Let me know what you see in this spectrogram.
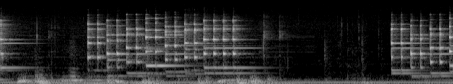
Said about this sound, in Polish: Mamy drugi telefon z systemem Android na który zadzwonimy, w związku z tym, że dzwoni nam kolejny telefon. O, właśnie.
